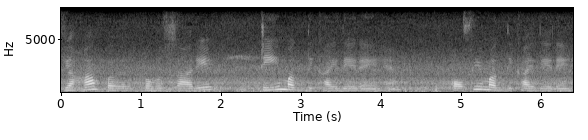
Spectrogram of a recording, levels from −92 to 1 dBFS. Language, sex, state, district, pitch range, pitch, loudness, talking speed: Hindi, female, Punjab, Pathankot, 185-225 Hz, 200 Hz, -19 LUFS, 140 wpm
